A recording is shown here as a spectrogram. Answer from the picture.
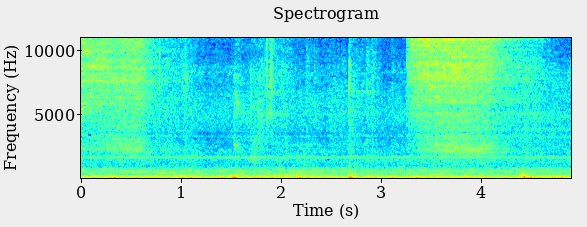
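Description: Passenger train running past a station platform, heard from inside the coach: a steady low rumble with a constant hum, and a brief hiss about three seconds in.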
